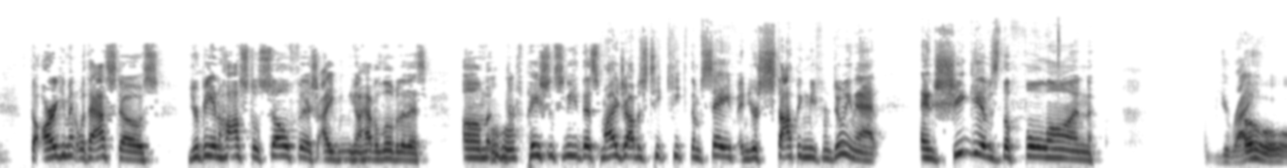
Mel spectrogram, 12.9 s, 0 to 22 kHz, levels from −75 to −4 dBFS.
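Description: Speech with an adaptive stream starting at a low bitrate. Until 6.0 s, nothing sounds above 8.3 kHz, suggesting 32 kbit/s MP3. Quality then jumps gaplessly.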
